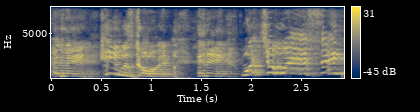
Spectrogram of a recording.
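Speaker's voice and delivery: very high, squealed mock outrage; Steve Harvey. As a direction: squeal it like an incredulous TV host. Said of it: "when someone imitates Steve Harvey".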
